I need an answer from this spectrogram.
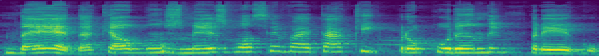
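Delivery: ordinary delivery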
